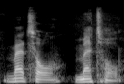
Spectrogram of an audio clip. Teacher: I don't vocalize the plosive on the DT sound. Mm. So if I vocalized, it'd be a D.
